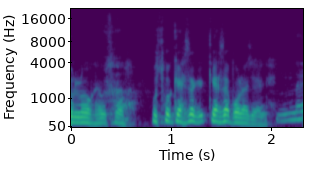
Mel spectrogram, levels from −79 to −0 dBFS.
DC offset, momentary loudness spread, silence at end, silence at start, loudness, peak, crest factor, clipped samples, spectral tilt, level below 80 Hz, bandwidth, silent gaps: under 0.1%; 10 LU; 0 s; 0 s; -32 LUFS; -16 dBFS; 16 dB; under 0.1%; -7.5 dB/octave; -72 dBFS; 19 kHz; none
